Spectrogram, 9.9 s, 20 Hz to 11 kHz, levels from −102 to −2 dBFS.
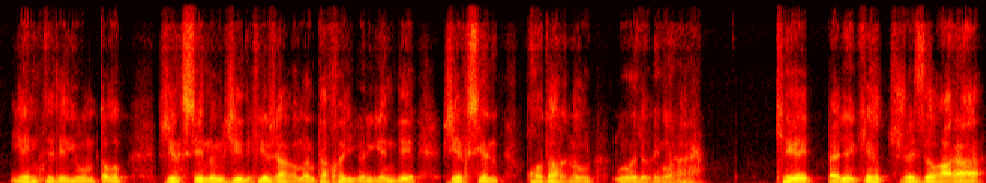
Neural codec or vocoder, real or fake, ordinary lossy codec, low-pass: codec, 24 kHz, 1.5 kbps, HILCodec; fake; Opus, 16 kbps; 9.9 kHz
